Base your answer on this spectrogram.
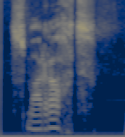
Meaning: emerald
- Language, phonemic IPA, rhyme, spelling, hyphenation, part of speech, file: Dutch, /smaːˈrɑxt/, -ɑxt, smaragd, sma‧ragd, noun, Nl-smaragd.ogg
